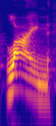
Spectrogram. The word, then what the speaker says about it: line: So, the first word line. It rhymes with let's find another word line, mine.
